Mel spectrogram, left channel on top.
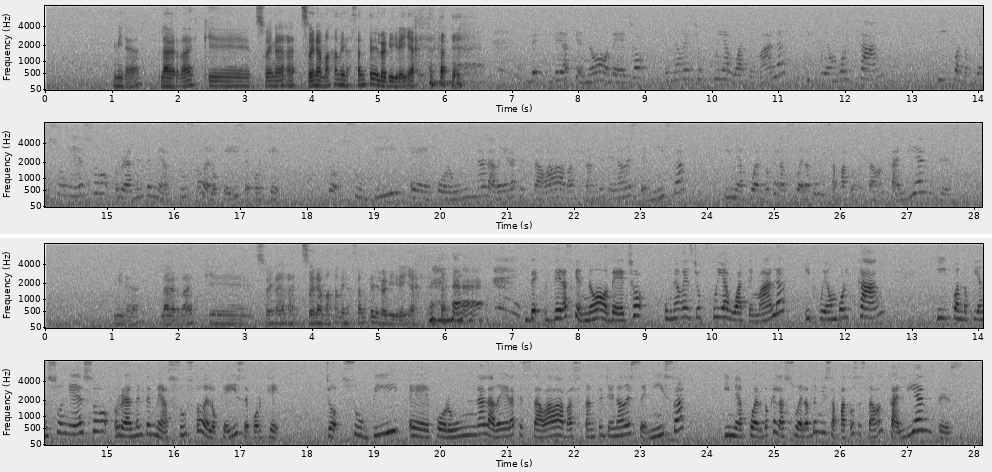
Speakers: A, on the left (about 80°); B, on the right (about 85°).
A: Mira, la verdad es que suena, <laughs> suena más amenazante de lo que creía.
B: <laughs>
A: <laughs>
B: De, verás que no, de hecho, una vez yo fui a Guatemala y fui a un volcán y cuando pienso en eso, realmente me asusto de lo que hice porque yo subí eh, por una ladera que estaba bastante llena de ceniza y me acuerdo que las suelas de mis zapatos estaban calientes.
